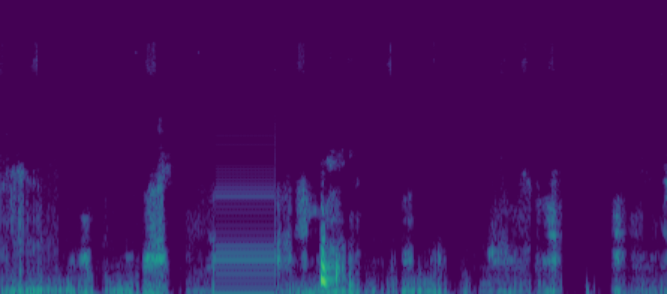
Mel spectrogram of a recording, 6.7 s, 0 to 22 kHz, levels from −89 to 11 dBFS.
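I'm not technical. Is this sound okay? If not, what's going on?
No. From about 2.16 to 2.74 seconds the speech gives way to a steady buzz. This is a system hang loop: the computer froze briefly while the sound hardware kept replaying the same tiny slice of audio, about 10.7 ms long, which fits a 512-sample buffer. Repeating about 94 times a second, that slice blurs into a hum rather than a stutter. Unlike a dropout, which goes silent, this fills the gap with buzz, and roughly half a second of speech is lost.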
